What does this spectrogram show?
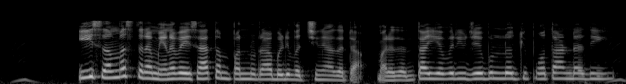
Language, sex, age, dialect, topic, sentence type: Telugu, female, 18-24, Southern, banking, statement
